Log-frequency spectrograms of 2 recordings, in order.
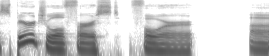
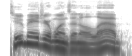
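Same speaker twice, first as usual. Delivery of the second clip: ordinary delivery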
